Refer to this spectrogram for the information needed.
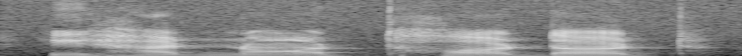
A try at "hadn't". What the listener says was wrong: whenever you get had not, you have to say hadn't. Was not, wasn't. He hadn't thought.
